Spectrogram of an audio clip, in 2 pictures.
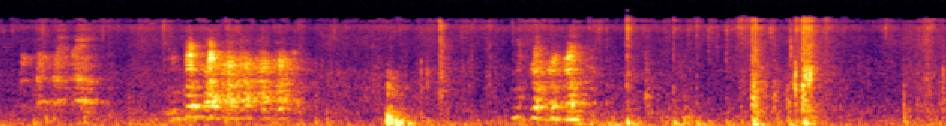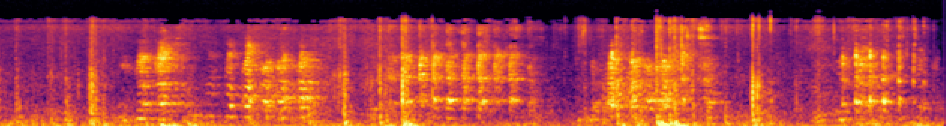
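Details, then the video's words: Baby goat kids about five days old playing on a farm while their mother is ready for bed; several short wavering bleats recur through the clip amid rustling and footfalls. "Baby Goats Just Want to Play"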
